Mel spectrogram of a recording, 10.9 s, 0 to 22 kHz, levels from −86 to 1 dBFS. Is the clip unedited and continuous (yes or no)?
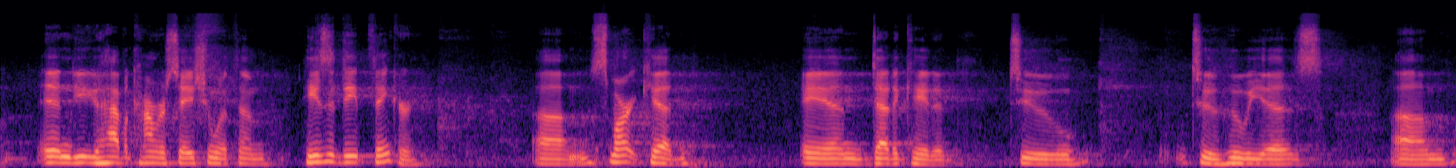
no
